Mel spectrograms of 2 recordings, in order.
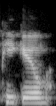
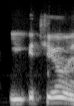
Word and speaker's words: Piku: and and Main vocalist that's how you proun your last name yep I was always too afraid to pronounce it people call me like Pikachu is the typical one uh but yeah hey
